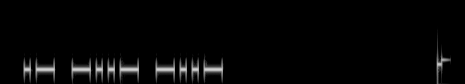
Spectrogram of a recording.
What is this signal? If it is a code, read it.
Morse code, heard as a keyed tone, about 20 wpm, 700 Hz. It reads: AXX
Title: USA Call Sign Postfixes - 3 Letters 20wpm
